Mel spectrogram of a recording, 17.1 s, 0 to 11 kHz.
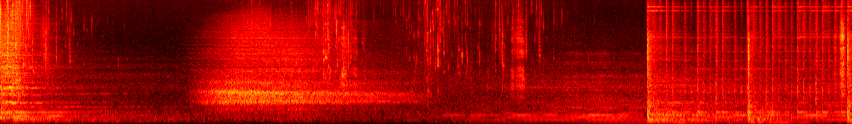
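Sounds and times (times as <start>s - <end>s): water drips and small splashes: 0.1s - 2.5s, 6.2s - 11.4s
water pouring into a bathtub: 8.0s - 11.0s.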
